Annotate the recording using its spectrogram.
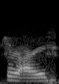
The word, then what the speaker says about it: Gerard: Yeah, a lot of silent vowels. But yes, it is Gerard.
